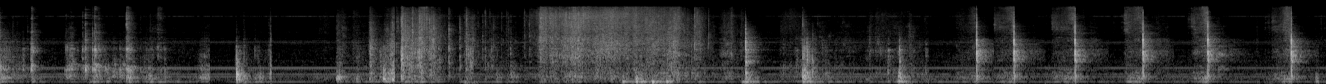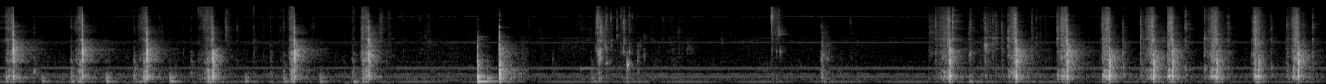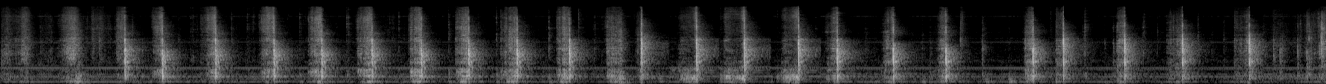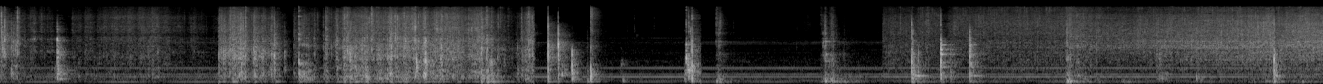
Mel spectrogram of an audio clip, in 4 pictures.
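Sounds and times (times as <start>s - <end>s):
knife chopping on wooden board: 9.6s - 17.2s, 22.7s - 39.2s.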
